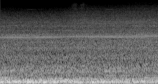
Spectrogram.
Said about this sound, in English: It's the jet! It's taking off?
